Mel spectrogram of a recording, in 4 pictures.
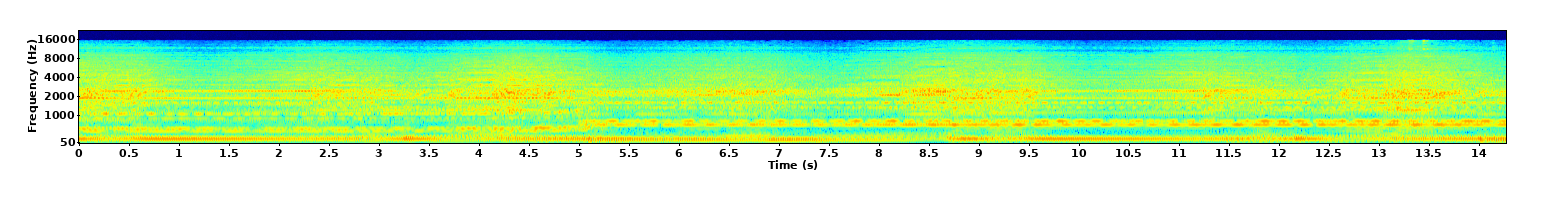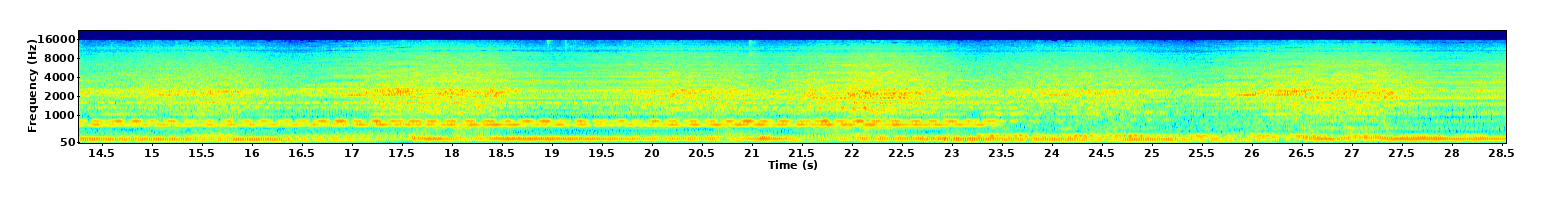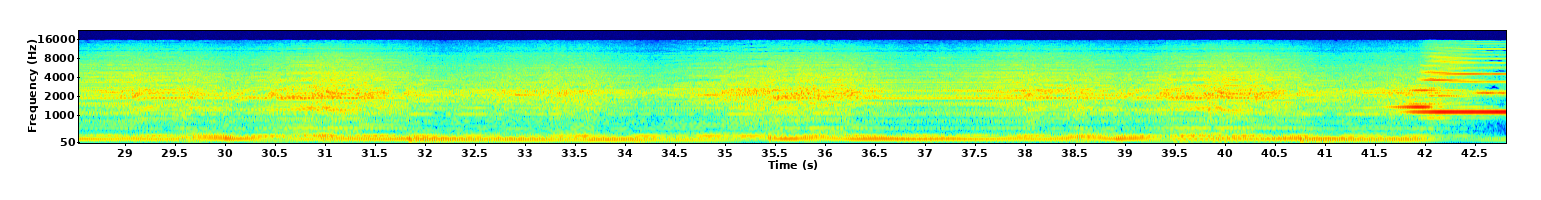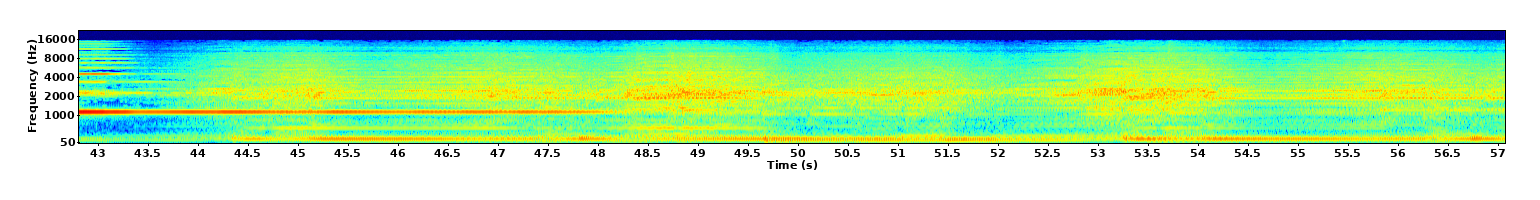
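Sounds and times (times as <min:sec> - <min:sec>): low sustained drone tones: 0:00.0 - 0:57.0
pulsing note: 0:39.9 - 0:50.8
high held tone: 0:40.6 - 0:50.3.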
